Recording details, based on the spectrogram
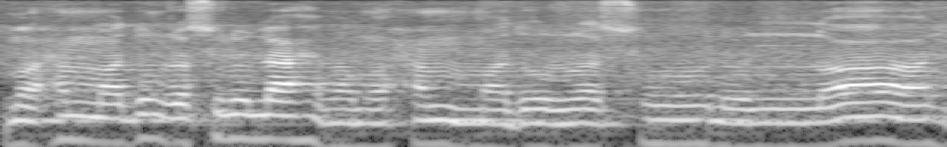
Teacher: تنوین کو بلا گناہ کے پڑھیں گے ملا کر کے، اس کو ادغام تام بلا گناہ کہتے ہیں۔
